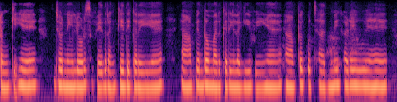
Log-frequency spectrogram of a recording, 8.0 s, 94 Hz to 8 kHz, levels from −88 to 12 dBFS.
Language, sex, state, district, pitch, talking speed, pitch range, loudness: Hindi, female, Bihar, Kishanganj, 185 Hz, 190 wpm, 185-195 Hz, -16 LUFS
